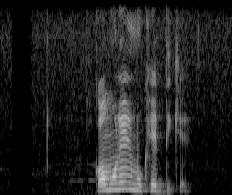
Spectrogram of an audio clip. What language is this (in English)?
Bangla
